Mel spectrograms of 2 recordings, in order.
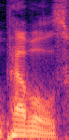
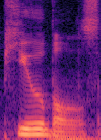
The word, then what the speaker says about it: Pubols: only always called me and it's the only difference is this i don't know what that's called in in the english pronunciation guide or whatever bits its pupils not right so i don't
